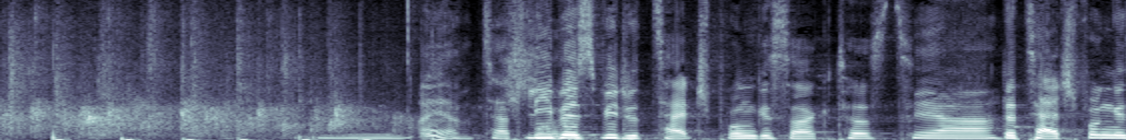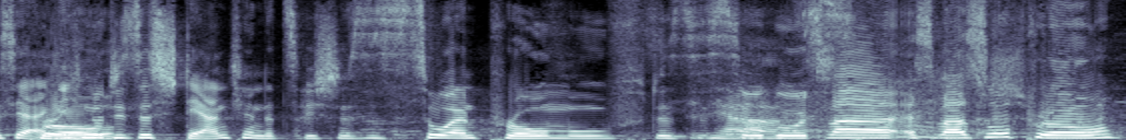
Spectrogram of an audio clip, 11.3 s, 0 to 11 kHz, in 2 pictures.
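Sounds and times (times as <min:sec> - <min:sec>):
crowd clapping: 0:00.0 - 0:03.0
speech: 0:01.6 - 0:11.2.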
